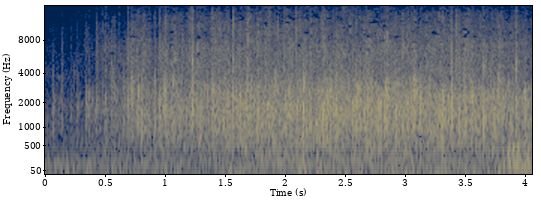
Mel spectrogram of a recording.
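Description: A video game crowd in Batman: The Telltale Series claps and cheers, the applause swelling quickly and holding steady as a dense, lively roar from many hands.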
